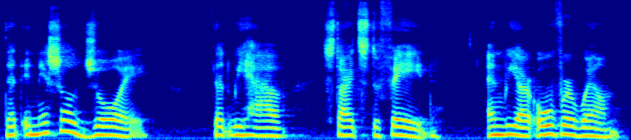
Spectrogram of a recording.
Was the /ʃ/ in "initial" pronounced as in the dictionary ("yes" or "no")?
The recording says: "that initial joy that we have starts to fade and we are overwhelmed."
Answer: yes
